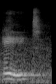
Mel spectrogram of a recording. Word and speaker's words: eight: like ink you'll see this GH is silent also in a the four letter A let's do that one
